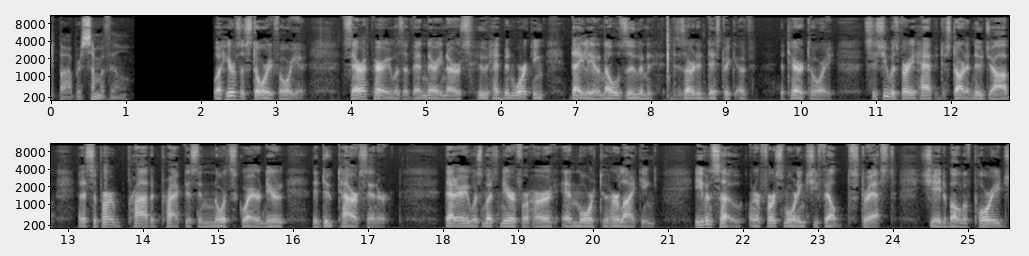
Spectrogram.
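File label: west virginia, International Dialects of English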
